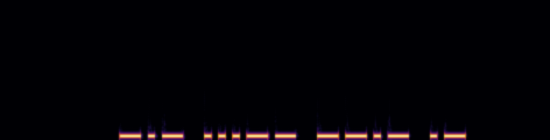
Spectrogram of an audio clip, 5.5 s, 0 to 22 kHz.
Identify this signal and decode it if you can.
Morse code, heard as a keyed tone, about 17 wpm, 700 Hz. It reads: K3QA
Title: USA Call Signs - 4 Characters - 3x Character Spacing - 17wpm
